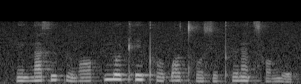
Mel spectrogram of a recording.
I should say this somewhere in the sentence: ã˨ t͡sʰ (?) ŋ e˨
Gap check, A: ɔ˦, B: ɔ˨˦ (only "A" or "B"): B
